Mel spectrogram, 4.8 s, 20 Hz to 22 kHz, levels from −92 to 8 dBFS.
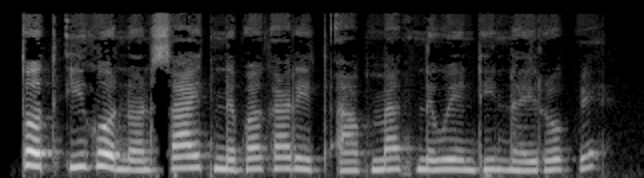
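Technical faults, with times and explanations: Nothing technical goes wrong anywhere in this bit of speech, so there's nothing to list here.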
